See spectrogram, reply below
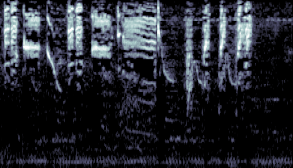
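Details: At a football field, a long-tailed shrike's energetic song: loud, harsh, buzzy bursts, one drawn-out rasp, and several short downward-sliding notes in between.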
